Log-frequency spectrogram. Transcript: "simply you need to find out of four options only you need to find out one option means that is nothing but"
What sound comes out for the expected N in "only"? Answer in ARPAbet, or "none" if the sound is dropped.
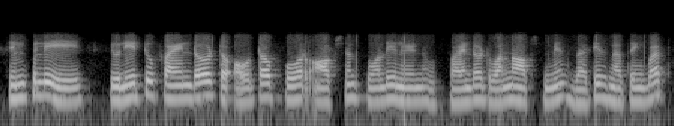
N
